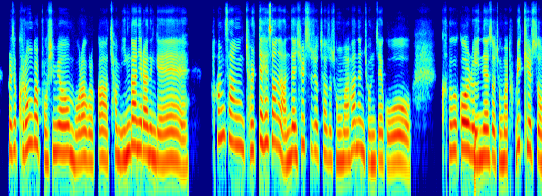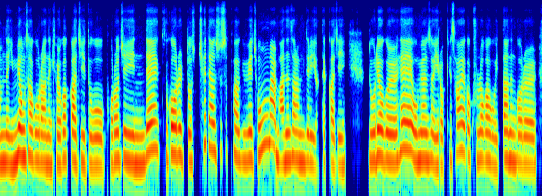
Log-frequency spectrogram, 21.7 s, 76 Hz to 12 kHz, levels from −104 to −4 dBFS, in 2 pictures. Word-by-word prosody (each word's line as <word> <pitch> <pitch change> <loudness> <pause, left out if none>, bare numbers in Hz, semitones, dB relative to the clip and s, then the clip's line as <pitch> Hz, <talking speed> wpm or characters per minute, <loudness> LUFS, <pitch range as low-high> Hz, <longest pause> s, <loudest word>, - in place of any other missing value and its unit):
그래서 245 +1 -1
그런 260 +5 +1
걸 300 - +4
보시면 235 +3 +2
뭐라 195 +1 +1
그럴까? 195 +1 -2
참 220 -4 -2
인간이라는 235 -1 +4
게 190 -3 0 0.5
항상 325 -6 0
절대 250 +6 +1
해서는 305 -3 +2
안 195 -1 +1
될 230 -1 +4
실수조차도 235 -5 -5
정말 195 +2 -2
하는 260 0 -1
존재고 185 -3 -1 0.6
그걸로 250 -1 +5
인해서 210 +1 +3
정말 195 0 0
돌이킬 275 -2 -1
수 210 -2 -3
없는 185 -1 0
인명 210 +4 +3
사고라는 190 -4 -2
결과까지도 180 -2 -2
벌어지는데 195 +5 0
그거를 220 0 +3
또 190 - -1 0.2
최대한 275 -4 -2
수습하기 220 -4 -6
위해 200 0 +1
정말 285 +4 -1
많은 190 0 0
사람들이 190 -3 -2
여태까지 170 +1 -7 0.4
노력을 195 0 +2
해 255 -1 +3
오면서 195 -1 0
이렇게 170 +2 -6
사회가 235 +2 -1
굴러가고 195 -3 -3
있다는 195 +2 -2
거를 175 -2 -2
200 Hz, 330 characters per minute, -23 LUFS, 185-240 Hz, 0.6 s, 그걸로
